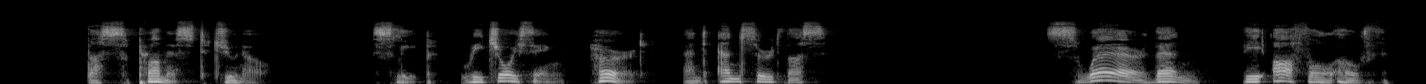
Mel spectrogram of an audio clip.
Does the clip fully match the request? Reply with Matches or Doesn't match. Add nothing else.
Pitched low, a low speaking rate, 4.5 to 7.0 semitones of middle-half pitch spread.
Matches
